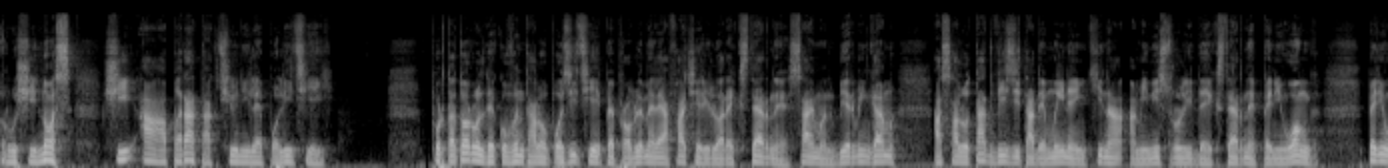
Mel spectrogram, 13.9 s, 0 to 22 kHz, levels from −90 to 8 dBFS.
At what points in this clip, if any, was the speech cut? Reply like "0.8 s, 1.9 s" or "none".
none

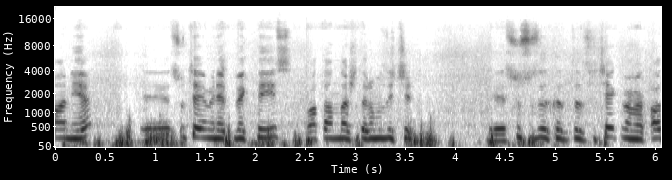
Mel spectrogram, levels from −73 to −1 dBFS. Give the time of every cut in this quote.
none

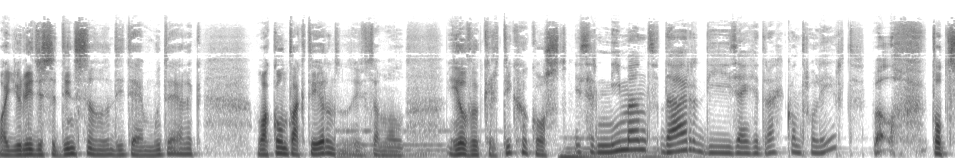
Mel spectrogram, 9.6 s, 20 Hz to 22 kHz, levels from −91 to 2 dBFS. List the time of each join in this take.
3.4 s, 7.0 s

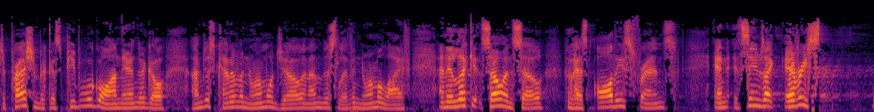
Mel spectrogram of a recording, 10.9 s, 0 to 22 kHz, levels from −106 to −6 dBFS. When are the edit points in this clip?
none

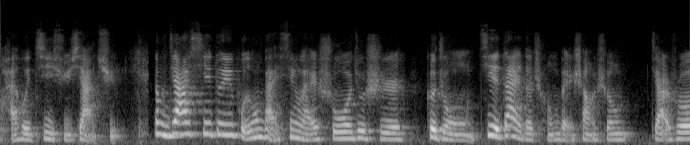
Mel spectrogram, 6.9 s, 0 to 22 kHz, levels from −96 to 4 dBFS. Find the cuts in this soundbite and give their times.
1.5 s

